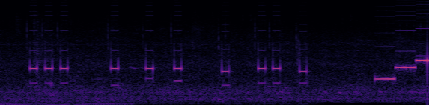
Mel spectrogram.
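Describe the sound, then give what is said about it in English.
A touch-tone phone number is dialed as ten short beeps in uneven groups. Three rising tones follow, signaling that the number is not in service. “I'm gonna call back.”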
